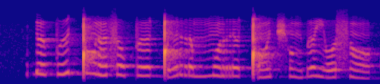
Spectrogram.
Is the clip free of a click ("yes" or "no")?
no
